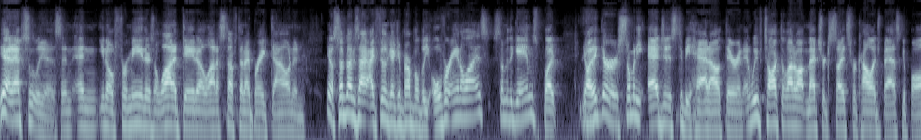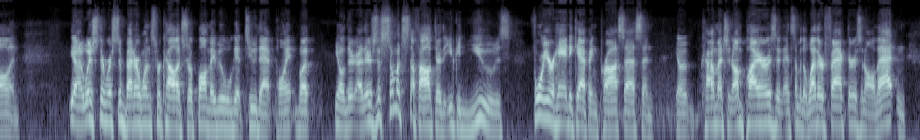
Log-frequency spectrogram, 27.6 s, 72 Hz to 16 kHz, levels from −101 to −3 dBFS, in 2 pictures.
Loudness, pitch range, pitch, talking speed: -27 LUFS, 115-145 Hz, 130 Hz, 265 wpm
